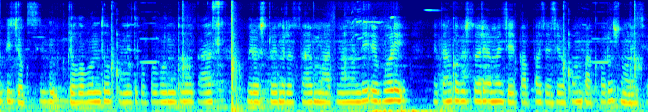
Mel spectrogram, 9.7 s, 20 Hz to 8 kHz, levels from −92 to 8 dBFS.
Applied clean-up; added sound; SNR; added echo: none; Squeak; 8 dB; reverberation time 0.2 s.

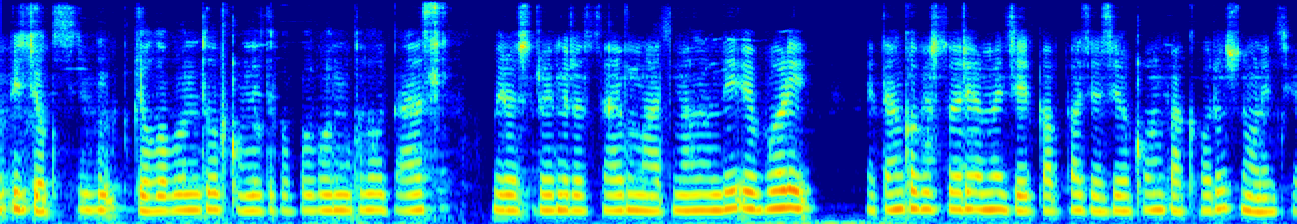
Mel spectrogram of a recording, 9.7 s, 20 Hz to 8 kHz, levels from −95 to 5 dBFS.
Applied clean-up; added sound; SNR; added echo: neural mask model DeepFilterNet 3.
